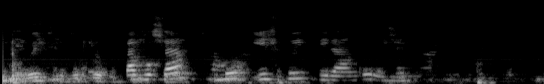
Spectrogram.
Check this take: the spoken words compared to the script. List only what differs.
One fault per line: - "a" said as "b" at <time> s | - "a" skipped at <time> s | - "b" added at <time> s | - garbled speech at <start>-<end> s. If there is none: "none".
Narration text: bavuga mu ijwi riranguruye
none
